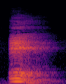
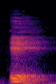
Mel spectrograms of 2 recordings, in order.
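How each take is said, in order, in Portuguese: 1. A vogal é aberta. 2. A vogal é fechada. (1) "Não temos é" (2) "sempre será e"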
